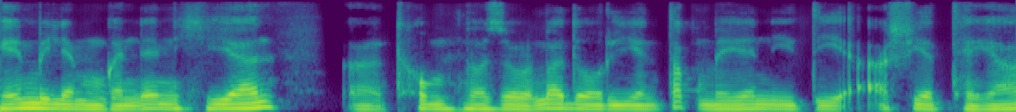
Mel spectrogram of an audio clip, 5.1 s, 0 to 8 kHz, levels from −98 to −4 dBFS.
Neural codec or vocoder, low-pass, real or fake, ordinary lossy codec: codec, 16 kHz, 2 kbps, X-Codec, HuBERT features, trained on balanced general audio; 7.2 kHz; fake; none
